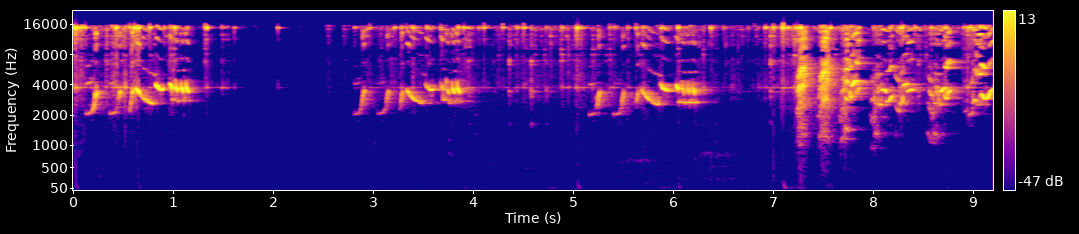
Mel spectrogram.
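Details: Female pet rainbow lorikeet going wild over her favourite bells; three bursts of fast, high, rising chirps and twitters separated by short pauses, ending in a louder jangling, noisy flurry of calls and clinks.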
